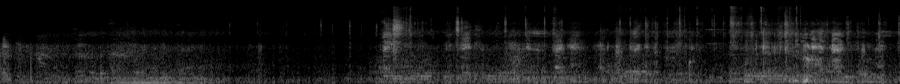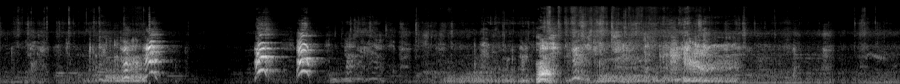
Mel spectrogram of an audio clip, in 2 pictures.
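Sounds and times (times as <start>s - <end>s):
dogs growling while play-fighting: 7.7s - 10.5s, 12.3s - 18.0s
short high dog barks: 11.6s - 12.3s.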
